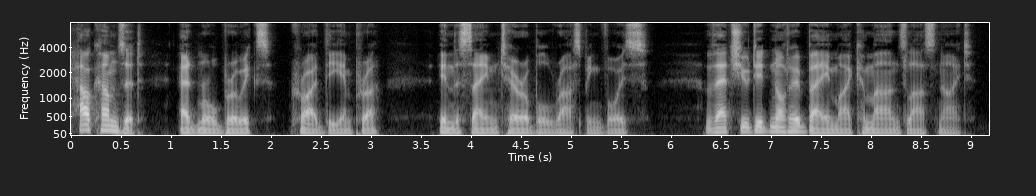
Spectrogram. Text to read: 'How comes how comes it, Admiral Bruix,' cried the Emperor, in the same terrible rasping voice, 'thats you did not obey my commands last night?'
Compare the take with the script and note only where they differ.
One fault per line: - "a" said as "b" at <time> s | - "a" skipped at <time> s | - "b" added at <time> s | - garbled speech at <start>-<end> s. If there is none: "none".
- "how comes" skipped at 0.6 s
- "thats" said as "that" at 6.3 s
